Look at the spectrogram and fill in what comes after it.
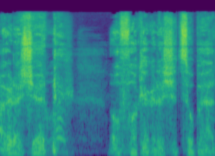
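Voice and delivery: very deep, very low put-on hero voice. Joking about someone perched atop Gotham talking to himself: put-on deep voice. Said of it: "he's still doing the deep voice to himself like".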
